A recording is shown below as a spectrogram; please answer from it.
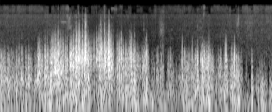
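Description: Wind buffeting the microphone: a loud, irregular rumble that rises and falls in gusts.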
